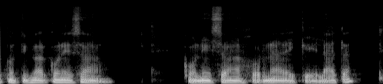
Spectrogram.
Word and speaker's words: Ceelata: anterior, y acamparon en Kehelata. Recuerden que la C se pronuncia en hebreo como K.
